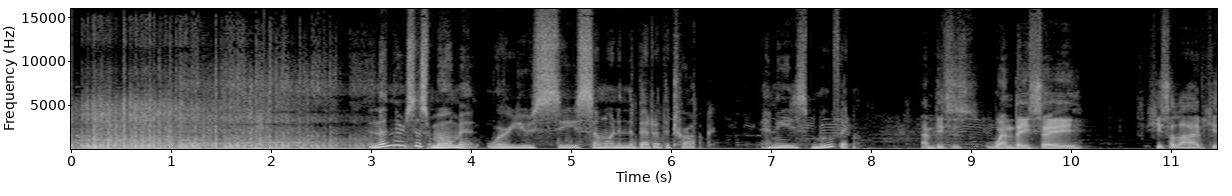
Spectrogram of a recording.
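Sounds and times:
rapid continuous gunfire: 0.0s - 3.5s
speech: 3.0s - 7.9s, 8.5s - 10.2s, 10.8s - 11.4s.

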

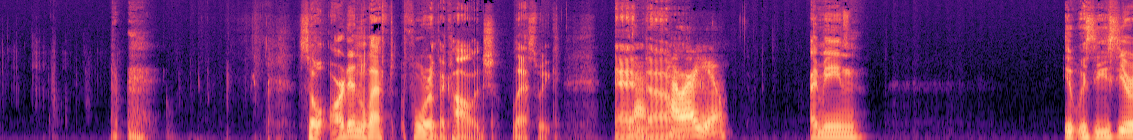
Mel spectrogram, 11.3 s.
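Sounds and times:
person drinking and swallowing water: 0.0s - 2.4s
speech: 3.0s - 7.4s, 8.1s - 8.7s, 10.6s - 11.3s.

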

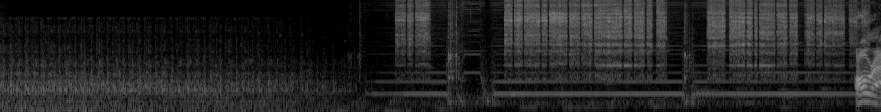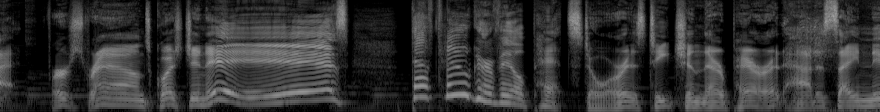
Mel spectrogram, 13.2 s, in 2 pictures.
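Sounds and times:
printer printing a page: 2.7s - 6.5s
speech: 6.4s - 13.2s.

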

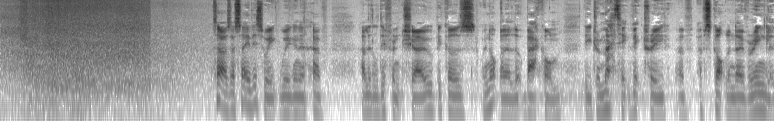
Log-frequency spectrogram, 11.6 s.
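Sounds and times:
sea waves on the shore: 0.0s - 4.3s
speech: 3.2s - 11.6s.

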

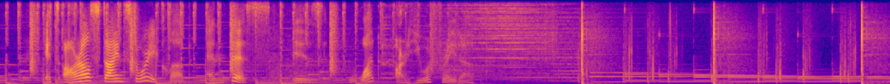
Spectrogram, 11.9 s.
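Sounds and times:
speech: 0.6s - 6.4s
basketball bouncing: 7.7s - 8.3s, 9.5s - 10.2s, 11.2s - 11.8s.

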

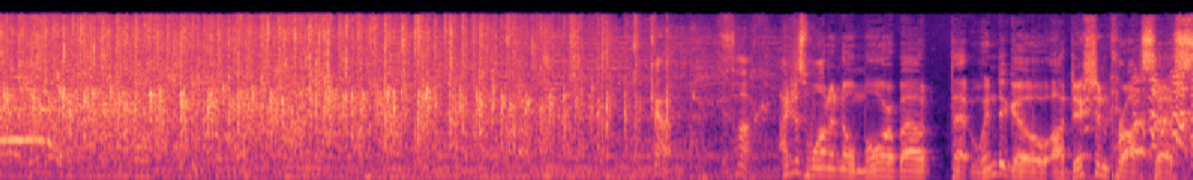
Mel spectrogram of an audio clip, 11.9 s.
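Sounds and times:
comedy show audience applauding a comedian: 0.0s - 6.5s
speech: 7.8s - 11.9s
laughter: 10.8s - 11.9s.

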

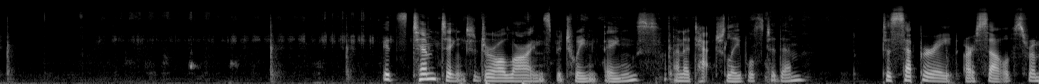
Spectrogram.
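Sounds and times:
pen writing on paper: 1.0s - 8.7s
speech: 3.8s - 8.2s, 8.8s - 10.3s.

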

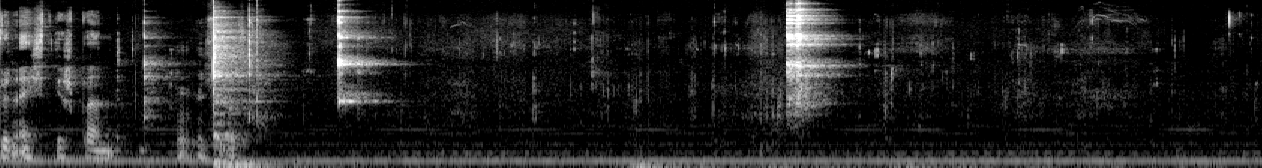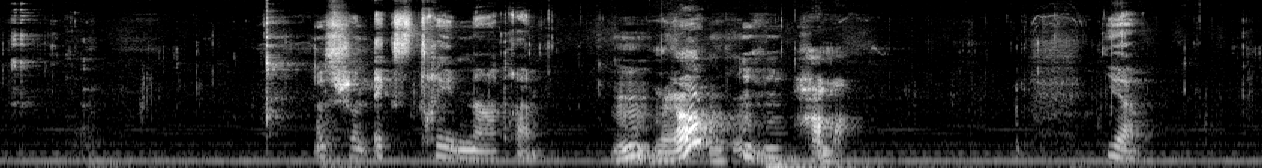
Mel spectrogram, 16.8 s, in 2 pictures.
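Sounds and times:
speech: 0.0s - 1.8s, 10.6s - 14.2s, 15.8s - 16.2s
steady low hum: 0.0s - 16.8s
chewing a spoonful of stew: 0.3s - 16.8s
spoon clinking on a bowl: 0.9s - 2.9s, 5.2s - 6.2s, 8.4s - 9.1s.

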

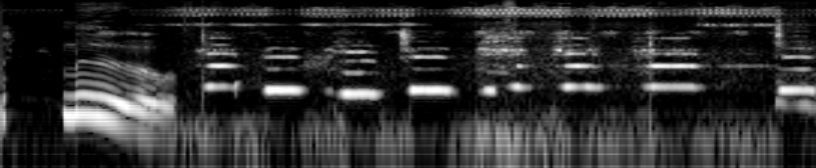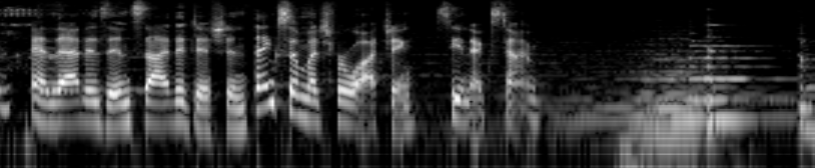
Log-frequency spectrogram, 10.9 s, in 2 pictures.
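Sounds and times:
speech: 0.0s - 3.9s, 5.2s - 9.2s
flute playing a children's tune: 1.1s - 6.6s.

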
